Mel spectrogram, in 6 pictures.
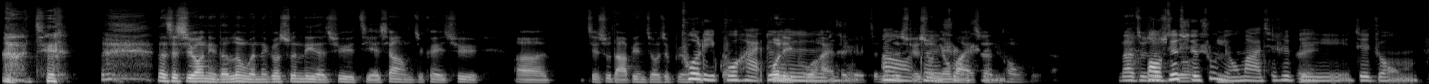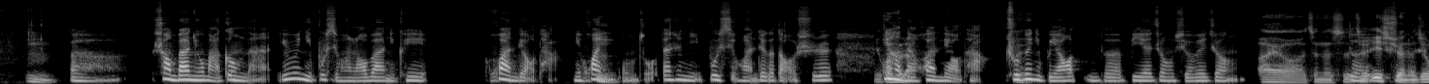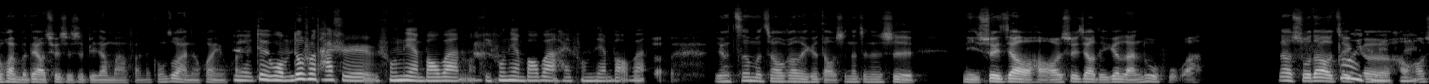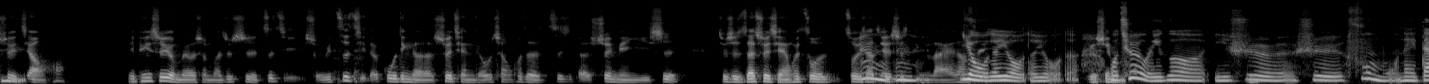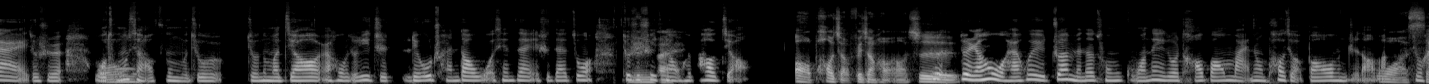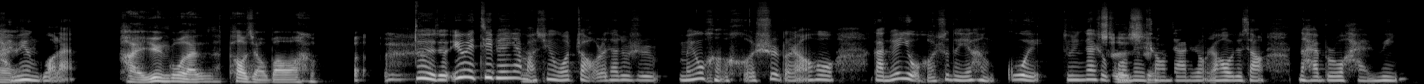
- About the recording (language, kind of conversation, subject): Chinese, podcast, 睡眠不好时你通常怎么办？
- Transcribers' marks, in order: laugh; laughing while speaking: "这"; chuckle; chuckle; other background noise; unintelligible speech; "就有" said as "䟬有"; laugh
